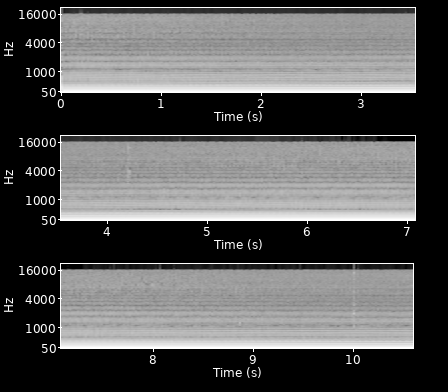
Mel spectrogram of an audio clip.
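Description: Loud, steady electrical mains hum: a low buzz with a ladder of overtones that does not change at all.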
